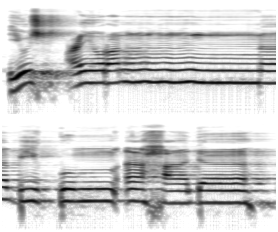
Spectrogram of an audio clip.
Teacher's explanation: yush'iran masuk kata huruf nun yang bertasdid, gunnah musaddadah, yush'iran kita tekan 3 ketuk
